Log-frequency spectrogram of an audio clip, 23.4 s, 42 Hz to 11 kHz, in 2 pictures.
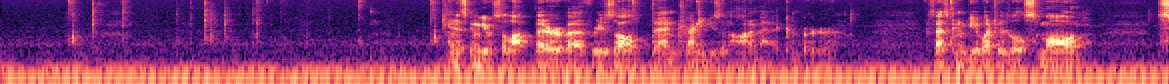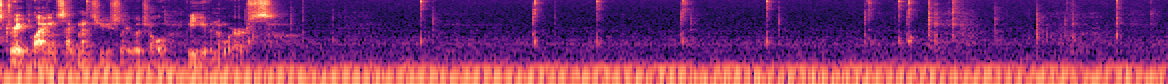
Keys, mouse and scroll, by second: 0.9 scroll down 2, 1.7 scroll down 2, 2.1 middle click, 3.5 click, 5.1-6.3 drag, 6.9-9.5 drag, 10.3-11.6 drag, 12.5-14.1 drag, 15.9 click, 17.6 click, 19.3-20.3 drag, 20.6 click, 20.9 scroll up 1, 22.0 middle click, 22.7 scroll down 1.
